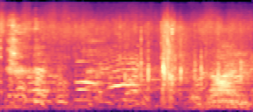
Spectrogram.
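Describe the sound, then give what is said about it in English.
A crowd cheers and shouts outdoors at a game as rain comes down harder, many overlapping voices rising and falling in a steady, lively roar that carries on for several seconds. “As the Baco crowd now, the rain's starting to come down harder as the game will take a delay.”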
